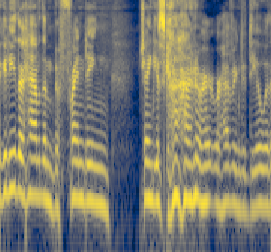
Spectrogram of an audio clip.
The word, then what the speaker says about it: Genghis Khan: Well, like some kind of encounter with Genghis Khan, perhaps, or Genghis Khan, depending on your pronunciation. Genghis Khan, I think, is the actual.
